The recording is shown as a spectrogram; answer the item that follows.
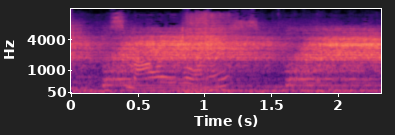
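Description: Casino slot machine playing its win-tally sounds as the bonus win meter counts up, with short held tones and gliding electronic notes over a steady low hum.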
